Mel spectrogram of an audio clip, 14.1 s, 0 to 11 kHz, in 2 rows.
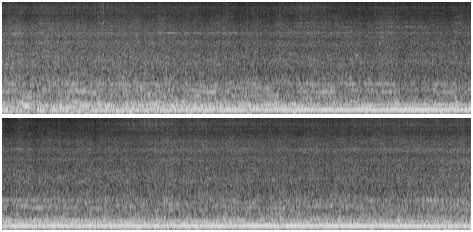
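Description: Gasoline V8 or six of a stock 1983 Chevy pickup running under load at steady revs as it drags a weight-transfer sled down a pulling track; the engine note holds constant with no rise or fall.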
